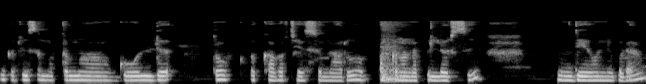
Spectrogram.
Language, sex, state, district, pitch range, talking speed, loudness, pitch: Telugu, female, Andhra Pradesh, Anantapur, 190-205 Hz, 110 wpm, -17 LUFS, 195 Hz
